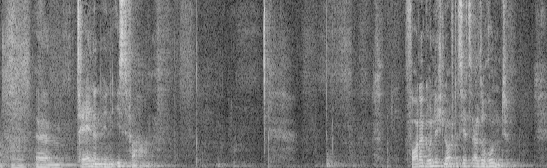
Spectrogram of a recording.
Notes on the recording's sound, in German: Der Kleinkunstverein Altbau in Irsee im schönen Allgäu hat uns zu Lesung und Live-Podcast eingeladen.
